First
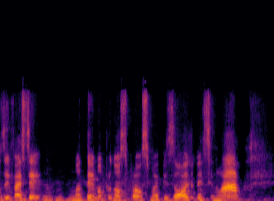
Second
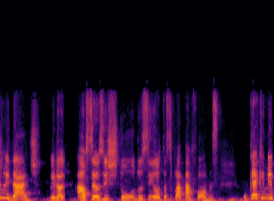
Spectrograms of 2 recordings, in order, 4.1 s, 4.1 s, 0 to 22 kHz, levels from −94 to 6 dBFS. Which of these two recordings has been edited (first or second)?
second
